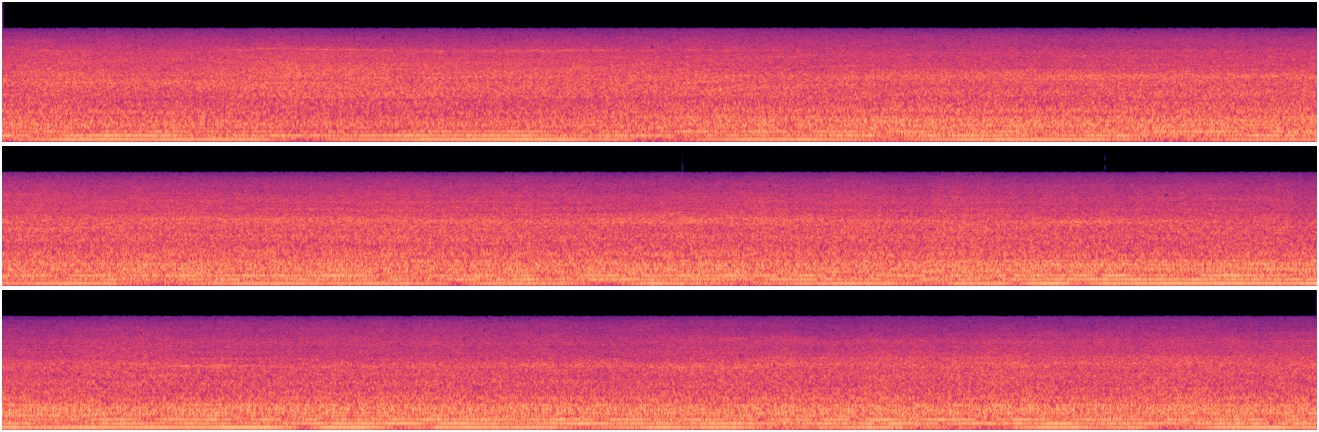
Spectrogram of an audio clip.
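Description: Propeller-driven light aircraft's engine and airflow heard inside the cockpit on final approach: a steady drone with a low hum that wavers slightly, over a constant rush of air noise.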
